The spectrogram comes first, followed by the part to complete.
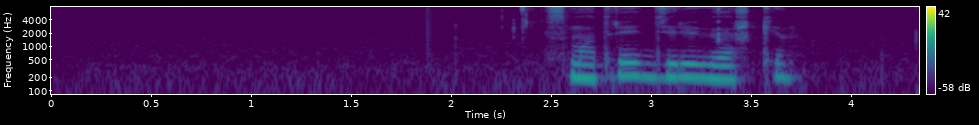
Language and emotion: Russian, neutral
